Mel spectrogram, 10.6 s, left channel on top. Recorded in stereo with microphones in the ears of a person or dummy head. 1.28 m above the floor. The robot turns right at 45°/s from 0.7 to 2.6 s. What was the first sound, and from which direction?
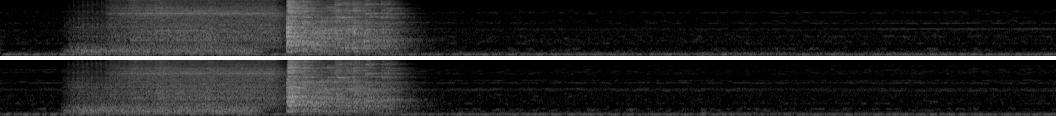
Sawing, 110° left.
